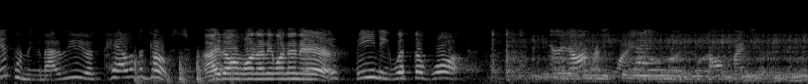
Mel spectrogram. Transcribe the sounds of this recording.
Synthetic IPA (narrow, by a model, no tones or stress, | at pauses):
ɨd̥sʌ̃mθɪ̃ŋðəmæɾə˞wɨðjɨjə˞ɨz̥pʰeɪlˠəzəɡoʊstaɪdõʊ̃nʔ̚wɑ̃ntɛniwʌ̃nɨ̃nɛɹɨsb̥ĩniwɪðəwɔɾə˞ | ə˞ijɑɹmɨswãɪ̃dõʊ̃nmɛ̃nt͡ʃɨ̃n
